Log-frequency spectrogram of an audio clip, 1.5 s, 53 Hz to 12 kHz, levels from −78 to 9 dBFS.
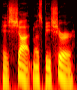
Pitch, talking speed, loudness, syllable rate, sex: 100 Hz, 195 wpm, -16 LUFS, 3.5 syllables/s, male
